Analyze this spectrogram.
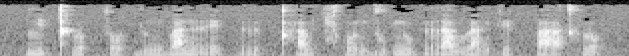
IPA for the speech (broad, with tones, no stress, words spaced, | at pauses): li˥˩t̚kʰlo˨˩k̚soː˨˩t̚jɯ˧ŋ ba˥˩nre˦˥k̚ prɯ˨˩k̚pʰa˦˥wt͡ɕʰo˩˦n du˦˥ʔnu˦˥ʔ ra˥˩wla˨˩nke˦˥k̚ paː˩˦kʰlo˥˩k̚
